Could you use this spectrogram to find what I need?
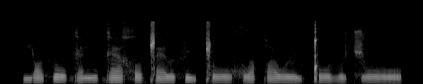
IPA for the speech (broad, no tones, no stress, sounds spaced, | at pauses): j ɒ θ o ɡ æ n u ɡ æ χ o ǁ æ ɹ θ i ǁ oː x o q oː ɹ i ǃ o ð o t͡ʃ oː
